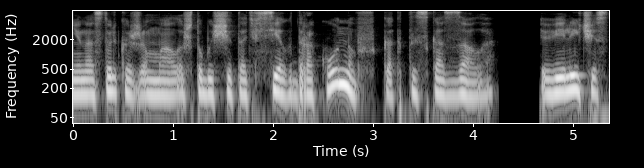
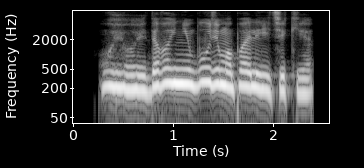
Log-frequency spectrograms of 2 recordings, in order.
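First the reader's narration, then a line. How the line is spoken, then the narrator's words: Pleading interruption. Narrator (Russian): взмолилась, перебив профессора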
